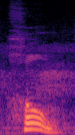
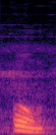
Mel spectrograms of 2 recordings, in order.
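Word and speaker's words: whom: যদিও কিছু ব্যতিক্রম আছে, আই মিন ডাব্লিউ এইচ এর উচ্চারণের ক্ষেত্রে কিছু ব্যতিক্রম আছে, যেমন ডাব্লিউ এইচ ও উচ্চারণটা সেই ক্ষেত্রে হু হবে, আবার উ এটা হবে না, মনে রাখতে হবে।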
